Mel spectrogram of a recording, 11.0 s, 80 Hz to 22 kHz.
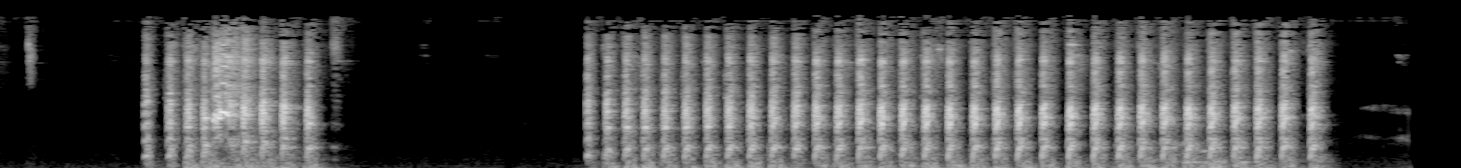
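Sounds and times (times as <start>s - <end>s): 
bird clucking calls: 1.0s - 2.6s, 4.4s - 10.6s.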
